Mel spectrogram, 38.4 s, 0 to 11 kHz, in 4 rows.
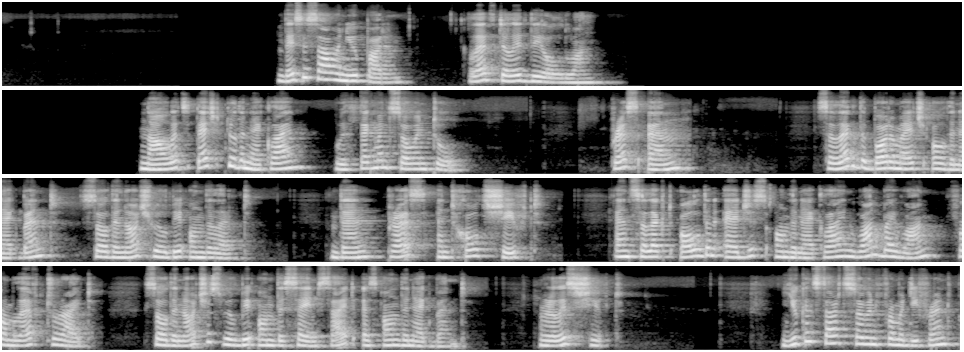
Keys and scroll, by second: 2.5 a, 6.1 Delete, 16.3 n.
